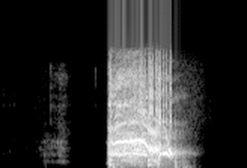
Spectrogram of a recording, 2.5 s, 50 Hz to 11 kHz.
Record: {"cough_length": "2.5 s", "cough_amplitude": 28418, "cough_signal_mean_std_ratio": 0.47, "survey_phase": "beta (2021-08-13 to 2022-03-07)", "age": "45-64", "gender": "Female", "wearing_mask": "No", "symptom_cough_any": true, "symptom_fatigue": true, "symptom_change_to_sense_of_smell_or_taste": true, "symptom_loss_of_taste": true, "symptom_onset": "9 days", "smoker_status": "Never smoked", "respiratory_condition_asthma": false, "respiratory_condition_other": false, "recruitment_source": "Test and Trace", "submission_delay": "1 day", "covid_test_result": "Positive", "covid_test_method": "RT-qPCR", "covid_ct_value": 22.6, "covid_ct_gene": "ORF1ab gene"}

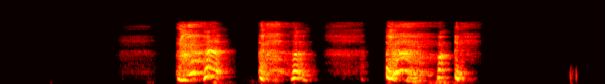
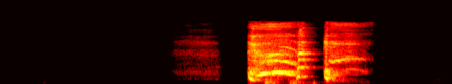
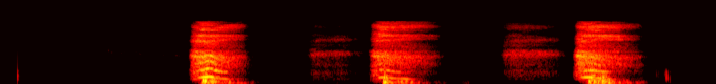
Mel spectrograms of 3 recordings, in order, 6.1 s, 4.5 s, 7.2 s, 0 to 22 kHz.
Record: {"three_cough_length": "6.1 s", "three_cough_amplitude": 30978, "three_cough_signal_mean_std_ratio": 0.41, "cough_length": "4.5 s", "cough_amplitude": 28579, "cough_signal_mean_std_ratio": 0.36, "exhalation_length": "7.2 s", "exhalation_amplitude": 25206, "exhalation_signal_mean_std_ratio": 0.33, "survey_phase": "beta (2021-08-13 to 2022-03-07)", "age": "18-44", "gender": "Female", "wearing_mask": "No", "symptom_cough_any": true, "symptom_shortness_of_breath": true, "symptom_fatigue": true, "symptom_headache": true, "symptom_loss_of_taste": true, "symptom_onset": "5 days", "smoker_status": "Never smoked", "respiratory_condition_asthma": false, "respiratory_condition_other": false, "recruitment_source": "Test and Trace", "submission_delay": "2 days", "covid_test_result": "Positive", "covid_test_method": "RT-qPCR", "covid_ct_value": 25.7, "covid_ct_gene": "ORF1ab gene"}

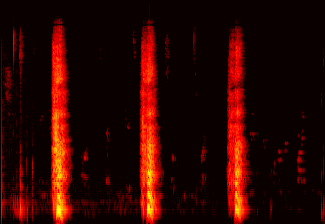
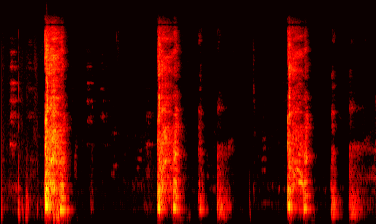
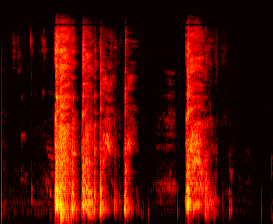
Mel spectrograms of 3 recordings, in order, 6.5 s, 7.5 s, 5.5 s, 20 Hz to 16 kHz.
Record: {"exhalation_length": "6.5 s", "exhalation_amplitude": 28448, "exhalation_signal_mean_std_ratio": 0.22, "three_cough_length": "7.5 s", "three_cough_amplitude": 30996, "three_cough_signal_mean_std_ratio": 0.27, "cough_length": "5.5 s", "cough_amplitude": 27754, "cough_signal_mean_std_ratio": 0.33, "survey_phase": "beta (2021-08-13 to 2022-03-07)", "age": "65+", "gender": "Male", "wearing_mask": "No", "symptom_cough_any": true, "symptom_sore_throat": true, "symptom_headache": true, "smoker_status": "Never smoked", "respiratory_condition_asthma": false, "respiratory_condition_other": false, "recruitment_source": "REACT", "submission_delay": "2 days", "covid_test_result": "Negative", "covid_test_method": "RT-qPCR", "influenza_a_test_result": "Negative", "influenza_b_test_result": "Negative"}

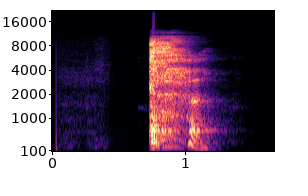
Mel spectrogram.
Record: {"cough_length": "1.7 s", "cough_amplitude": 28485, "cough_signal_mean_std_ratio": 0.37, "survey_phase": "beta (2021-08-13 to 2022-03-07)", "age": "45-64", "gender": "Female", "wearing_mask": "No", "symptom_none": true, "smoker_status": "Never smoked", "respiratory_condition_asthma": false, "respiratory_condition_other": false, "recruitment_source": "REACT", "submission_delay": "1 day", "covid_test_result": "Negative", "covid_test_method": "RT-qPCR"}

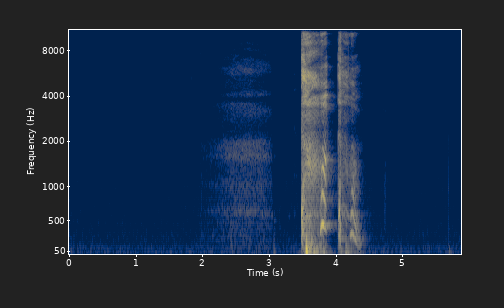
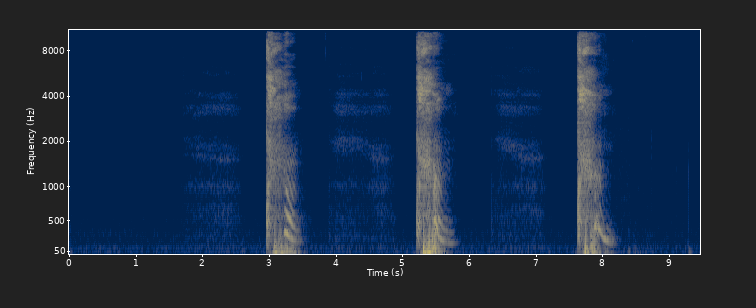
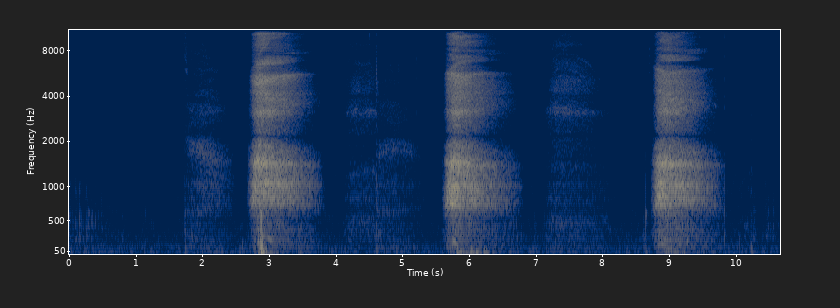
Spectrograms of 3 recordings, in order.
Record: {"cough_length": "5.9 s", "cough_amplitude": 32767, "cough_signal_mean_std_ratio": 0.21, "three_cough_length": "9.5 s", "three_cough_amplitude": 15786, "three_cough_signal_mean_std_ratio": 0.28, "exhalation_length": "10.7 s", "exhalation_amplitude": 4426, "exhalation_signal_mean_std_ratio": 0.36, "survey_phase": "alpha (2021-03-01 to 2021-08-12)", "age": "65+", "gender": "Female", "wearing_mask": "No", "symptom_none": true, "smoker_status": "Ex-smoker", "respiratory_condition_asthma": false, "respiratory_condition_other": false, "recruitment_source": "REACT", "submission_delay": "1 day", "covid_test_result": "Negative", "covid_test_method": "RT-qPCR"}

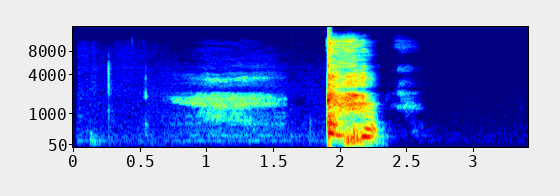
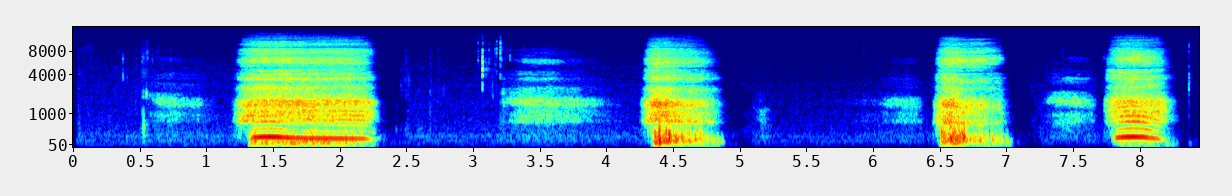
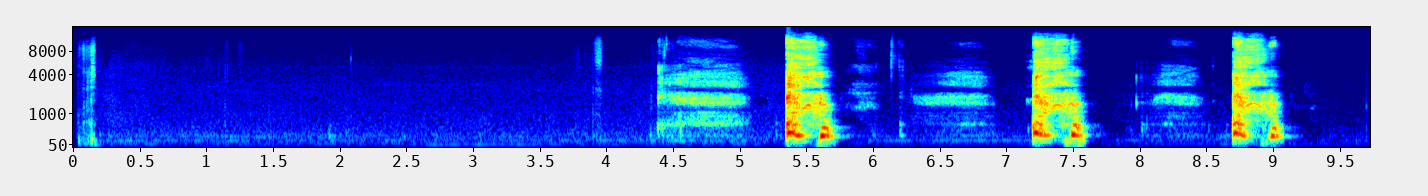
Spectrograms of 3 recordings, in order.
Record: {"cough_length": "3.4 s", "cough_amplitude": 32768, "cough_signal_mean_std_ratio": 0.25, "exhalation_length": "8.4 s", "exhalation_amplitude": 27958, "exhalation_signal_mean_std_ratio": 0.42, "three_cough_length": "9.7 s", "three_cough_amplitude": 31056, "three_cough_signal_mean_std_ratio": 0.23, "survey_phase": "beta (2021-08-13 to 2022-03-07)", "age": "18-44", "gender": "Female", "wearing_mask": "No", "symptom_headache": true, "symptom_onset": "13 days", "smoker_status": "Ex-smoker", "respiratory_condition_asthma": false, "respiratory_condition_other": false, "recruitment_source": "REACT", "submission_delay": "6 days", "covid_test_result": "Negative", "covid_test_method": "RT-qPCR"}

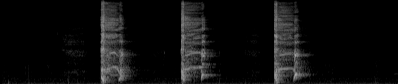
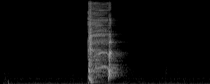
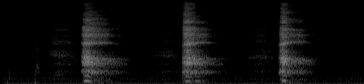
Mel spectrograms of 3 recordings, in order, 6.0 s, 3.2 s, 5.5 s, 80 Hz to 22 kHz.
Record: {"three_cough_length": "6.0 s", "three_cough_amplitude": 6179, "three_cough_signal_mean_std_ratio": 0.31, "cough_length": "3.2 s", "cough_amplitude": 4620, "cough_signal_mean_std_ratio": 0.27, "exhalation_length": "5.5 s", "exhalation_amplitude": 1178, "exhalation_signal_mean_std_ratio": 0.41, "survey_phase": "beta (2021-08-13 to 2022-03-07)", "age": "45-64", "gender": "Female", "wearing_mask": "No", "symptom_none": true, "smoker_status": "Never smoked", "respiratory_condition_asthma": false, "respiratory_condition_other": false, "recruitment_source": "REACT", "submission_delay": "0 days", "covid_test_result": "Negative", "covid_test_method": "RT-qPCR"}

